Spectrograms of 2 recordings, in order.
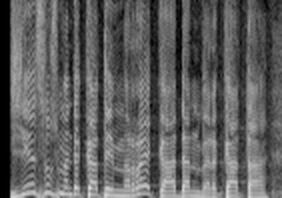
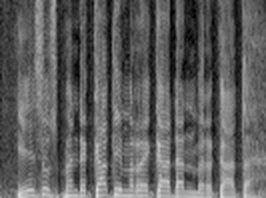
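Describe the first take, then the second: The two takes are said the same way.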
